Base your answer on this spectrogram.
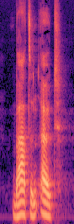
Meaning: inflection of uitbaten: 1. plural past indicative 2. plural past subjunctive
- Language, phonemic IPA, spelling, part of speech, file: Dutch, /ˈbatə(n) ˈœyt/, baatten uit, verb, Nl-baatten uit.ogg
